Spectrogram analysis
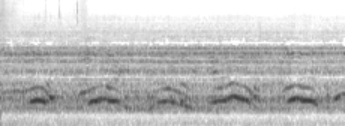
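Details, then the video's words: Humpback whale giving rapid, arching tonal calls that rise and fall about once a second, with the tempo and frequency range of human speech, suspected as an attempt to make human-like sounds. "What you just heard was a humpback sound."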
